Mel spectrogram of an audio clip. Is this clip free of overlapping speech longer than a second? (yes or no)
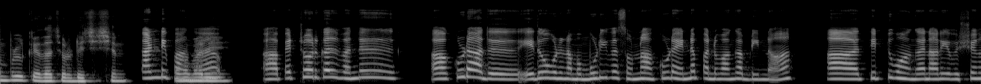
yes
